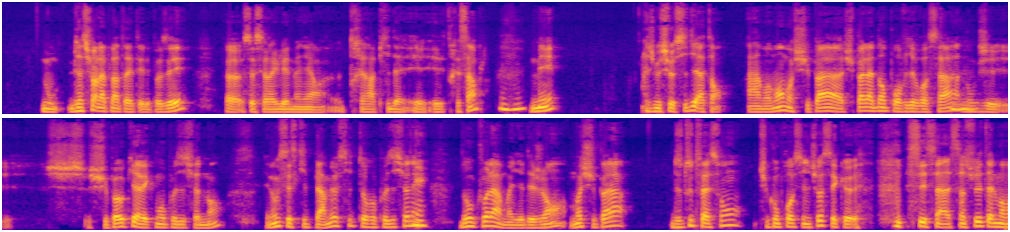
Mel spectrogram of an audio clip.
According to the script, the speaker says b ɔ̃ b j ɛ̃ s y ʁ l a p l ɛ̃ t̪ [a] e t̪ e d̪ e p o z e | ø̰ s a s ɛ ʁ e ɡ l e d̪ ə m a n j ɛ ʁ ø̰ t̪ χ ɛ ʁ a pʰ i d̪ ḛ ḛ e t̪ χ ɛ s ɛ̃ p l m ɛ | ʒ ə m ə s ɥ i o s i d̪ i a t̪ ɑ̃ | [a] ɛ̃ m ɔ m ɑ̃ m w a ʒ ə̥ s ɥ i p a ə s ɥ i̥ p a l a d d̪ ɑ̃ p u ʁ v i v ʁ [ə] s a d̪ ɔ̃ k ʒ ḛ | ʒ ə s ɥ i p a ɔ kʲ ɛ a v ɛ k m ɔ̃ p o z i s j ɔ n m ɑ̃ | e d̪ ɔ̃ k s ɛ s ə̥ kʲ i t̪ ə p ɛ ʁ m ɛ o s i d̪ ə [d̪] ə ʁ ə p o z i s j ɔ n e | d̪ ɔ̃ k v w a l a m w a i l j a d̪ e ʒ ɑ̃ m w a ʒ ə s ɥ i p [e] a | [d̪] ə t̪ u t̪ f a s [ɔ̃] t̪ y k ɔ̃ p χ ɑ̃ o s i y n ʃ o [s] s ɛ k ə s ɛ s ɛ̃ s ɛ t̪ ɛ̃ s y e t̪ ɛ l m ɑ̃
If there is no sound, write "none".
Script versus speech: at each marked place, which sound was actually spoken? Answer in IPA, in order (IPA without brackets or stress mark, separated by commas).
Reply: a, a, ə, t̪, a, d̪, ɔ̃, z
